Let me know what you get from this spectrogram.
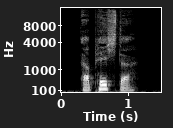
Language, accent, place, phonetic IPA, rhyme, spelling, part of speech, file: German, Germany, Berlin, [ɛɐ̯ˈpɪçtɐ], -ɪçtɐ, erpichter, adjective, De-erpichter.ogg
- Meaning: 1. comparative degree of erpicht 2. inflection of erpicht: strong/mixed nominative masculine singular 3. inflection of erpicht: strong genitive/dative feminine singular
